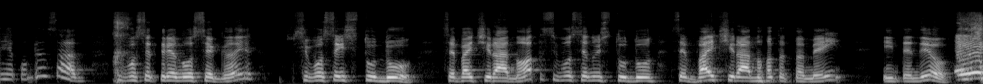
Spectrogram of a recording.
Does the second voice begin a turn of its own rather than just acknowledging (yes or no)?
yes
